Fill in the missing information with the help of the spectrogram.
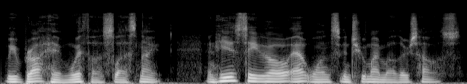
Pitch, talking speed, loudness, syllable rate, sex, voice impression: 120 Hz, 230 wpm, -16 LUFS, 5.1 syllables/s, male, very masculine, very adult-like, very middle-aged, thick, slightly relaxed, weak, slightly dark, soft, slightly muffled, fluent, cool, very intellectual, refreshing, very sincere, very calm, mature, friendly, very reassuring, slightly unique, very elegant, sweet, slightly lively, very kind, modest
